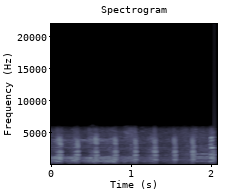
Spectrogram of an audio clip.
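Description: A person's voice in a rapid run of short, evenly spaced bursts, about six a second.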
